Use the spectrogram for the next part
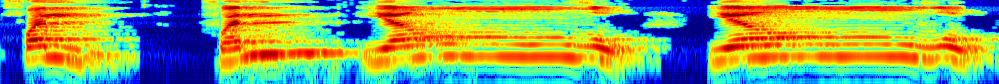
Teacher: Kita menyamarkan bunyi nun sukunnya karena kita sudah membentuk mahraj huruf dha saat nun dibacakan.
